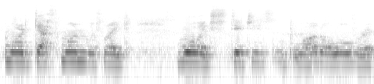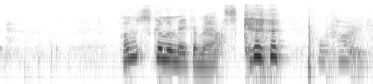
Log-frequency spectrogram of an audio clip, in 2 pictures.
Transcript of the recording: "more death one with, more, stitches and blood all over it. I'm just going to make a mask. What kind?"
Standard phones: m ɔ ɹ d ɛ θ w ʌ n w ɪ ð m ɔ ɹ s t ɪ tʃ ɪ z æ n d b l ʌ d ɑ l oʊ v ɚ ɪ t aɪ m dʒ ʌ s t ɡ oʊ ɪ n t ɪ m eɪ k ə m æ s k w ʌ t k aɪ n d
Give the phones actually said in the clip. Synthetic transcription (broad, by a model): m ɔ ɹ d ɛ θ w ʌ n w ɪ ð m ɔ ɹ s t ɪ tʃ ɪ z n b l ʌ d ɑ l oʊ v ɚ ɪ t aɪ m dʒ ʌ s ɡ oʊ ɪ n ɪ m eɪ k ə m æ s k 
